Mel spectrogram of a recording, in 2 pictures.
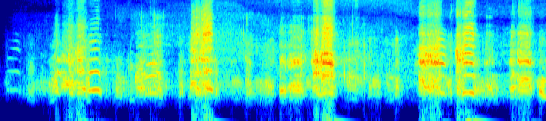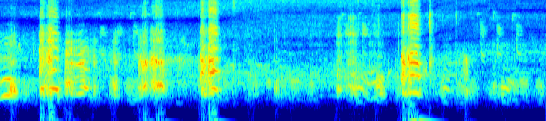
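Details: Flamingo calls from a noisy group: overlapping nasal, honking calls, densely mixed with sharp louder blasts about every second or two.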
